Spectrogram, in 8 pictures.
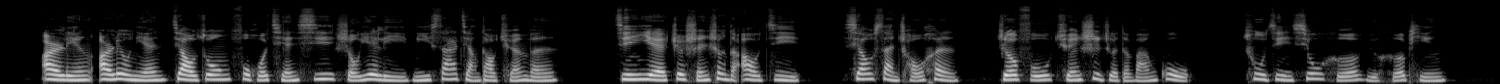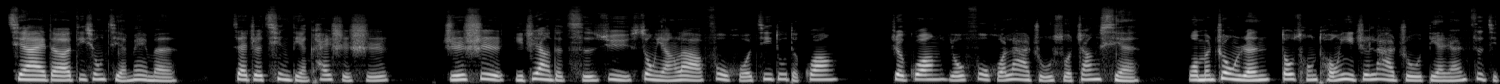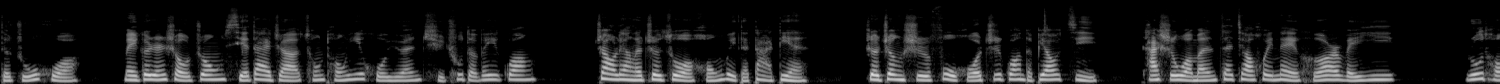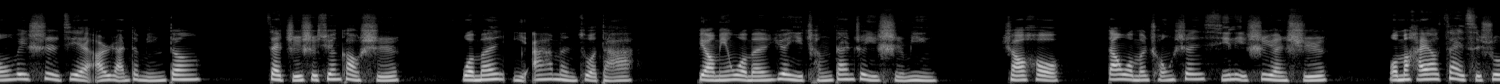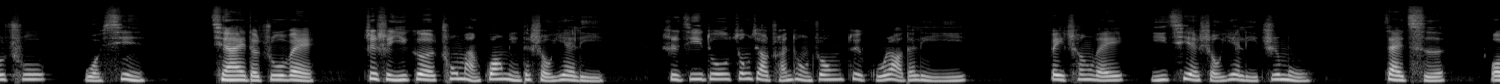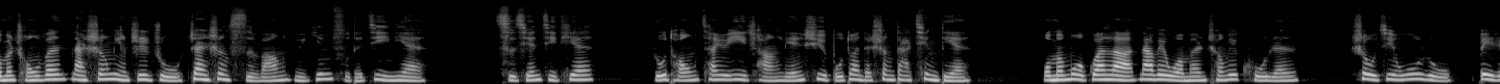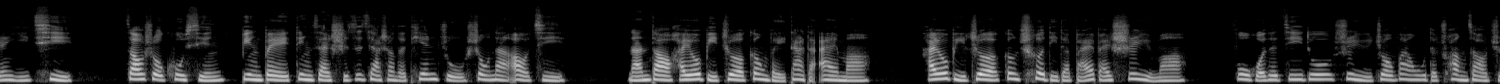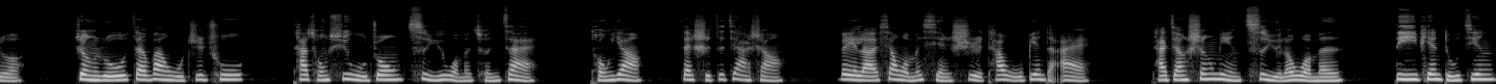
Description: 新闻| 2026年教宗复活前夕守夜礼弥撒讲道全文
